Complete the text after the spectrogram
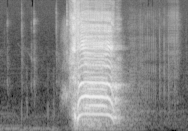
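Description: A man cries out loudly into a microphone.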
